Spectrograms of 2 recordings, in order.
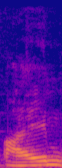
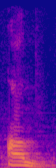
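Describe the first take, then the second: First: The vowel is a full 'eye' glide. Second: The vowel is a short 'uh' merged in. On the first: "आयम को हम बोलेंगे अम" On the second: "shortest sound लेके और उसको अगले लफ्ज़ के साथ मिला देंगे"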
